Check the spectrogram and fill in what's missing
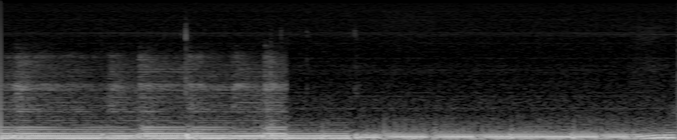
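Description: Compressed low-frequency parallel sub signal split from a bass guitar amp, a dense, sustained deep rumble of bass notes with steady, even level and a few quick note changes, heard alone.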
